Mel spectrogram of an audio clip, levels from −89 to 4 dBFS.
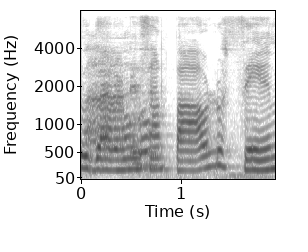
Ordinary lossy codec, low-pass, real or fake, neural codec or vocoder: none; 7.2 kHz; fake; codec, 16 kHz in and 24 kHz out, 2.2 kbps, FireRedTTS-2 codec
